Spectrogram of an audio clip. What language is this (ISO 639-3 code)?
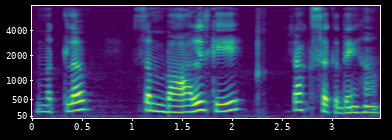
pan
